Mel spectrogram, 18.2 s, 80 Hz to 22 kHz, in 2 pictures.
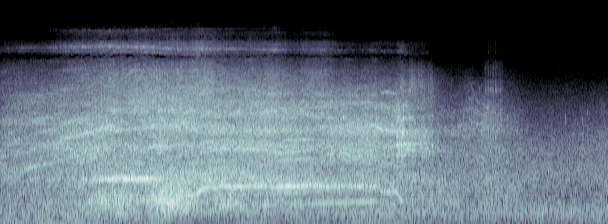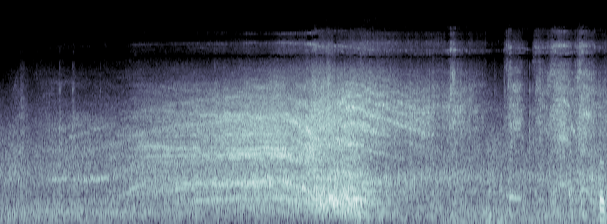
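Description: Redcat Machete 6S RC car making a high-speed run, a loud electric motor whine with tire roar that swells as it passes close, fades in the middle, then surges again on acceleration.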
